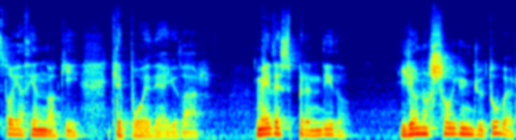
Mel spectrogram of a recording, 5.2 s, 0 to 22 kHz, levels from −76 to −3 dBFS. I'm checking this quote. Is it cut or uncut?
cut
